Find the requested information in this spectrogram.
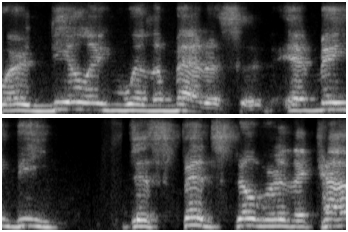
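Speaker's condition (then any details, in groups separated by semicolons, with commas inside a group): Parkinson's disease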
